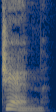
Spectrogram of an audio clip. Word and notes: gen: British English

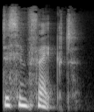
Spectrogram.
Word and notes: disinfect: British English

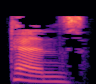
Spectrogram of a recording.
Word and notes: tens: British English

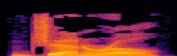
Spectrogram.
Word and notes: general: British English

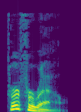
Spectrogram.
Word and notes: furfural: British English

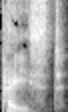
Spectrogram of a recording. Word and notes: paste: British English

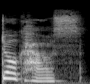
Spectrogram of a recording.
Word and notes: doghouse: British English

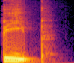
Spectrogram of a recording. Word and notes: beep: British English

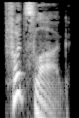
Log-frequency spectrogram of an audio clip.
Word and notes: footslog: British English

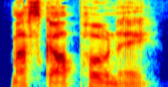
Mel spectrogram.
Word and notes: mascarpone: British English

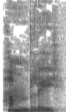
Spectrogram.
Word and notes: humbly: British English

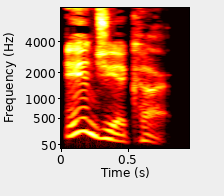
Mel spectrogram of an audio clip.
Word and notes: angiocarp: British English

